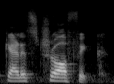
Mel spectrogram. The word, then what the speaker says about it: catastrophic: is my last syllable I will focus on draw that's why I pronounce this as catastrophic all right so my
